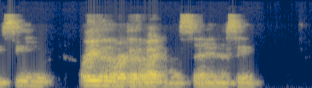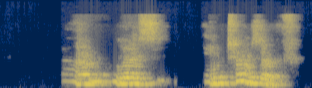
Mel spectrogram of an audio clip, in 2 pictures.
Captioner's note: speaking faintly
